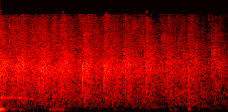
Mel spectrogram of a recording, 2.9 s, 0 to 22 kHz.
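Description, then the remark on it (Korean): An audience at the Cultwo Show applauds 25 specially attending staff members, many hands clapping in a dense, continuous patter that holds at an even loudness for the whole stretch, with no one speaking over it. “자, 그리고 오늘 특별히 관계자분들 25분 오셨, 습니다 박수 한번 주세요.”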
